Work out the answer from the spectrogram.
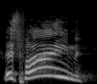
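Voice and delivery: usual speaking voice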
